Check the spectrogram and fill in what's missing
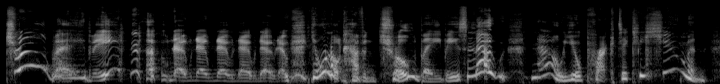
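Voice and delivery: swooping high troll voice with giggles; excited Mother Troll. Acted. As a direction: scoff at the idea, then squeal dreamily.

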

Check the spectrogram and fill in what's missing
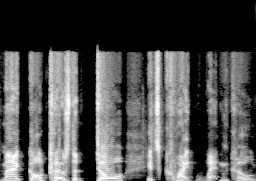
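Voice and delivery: high, loud, slow cry to shut the door; fussy barkeep yelling at the draught; high loud innkeeper shout; innkeeper's alarmed shout. Acted. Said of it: "He goes".

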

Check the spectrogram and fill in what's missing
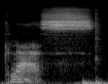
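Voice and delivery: CLASS with a long, audible S at the end; clear final S. Shown as a demonstration. Teacher reminding learners of the last sound, final S pronounced clearly. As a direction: finish CLASS on a full hissed S. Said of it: "Nhớ âm S cuối cùng".

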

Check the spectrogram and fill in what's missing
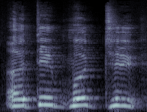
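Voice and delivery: high, slow tearful protest; Lenny crying. A narrator's reading. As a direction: cry it out. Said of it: "Lenny cried".

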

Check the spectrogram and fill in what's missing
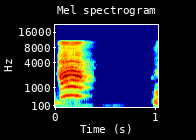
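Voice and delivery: sudden loud high yelp; short piercing mock shriek; imitated rat scream. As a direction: squeal abruptly like a touchy rat. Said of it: "Y de repente le hacen".

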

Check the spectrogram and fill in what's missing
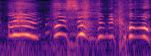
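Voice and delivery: slow, high, crying; sobbing plea. Real, not acted. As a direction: choke out the request for help. Crying, asking bystander for help.

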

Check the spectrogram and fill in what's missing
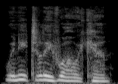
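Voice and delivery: high, quick character voice; urgent plea. A narrator's reading. Swordswoman urging the leader to leave, urgent.

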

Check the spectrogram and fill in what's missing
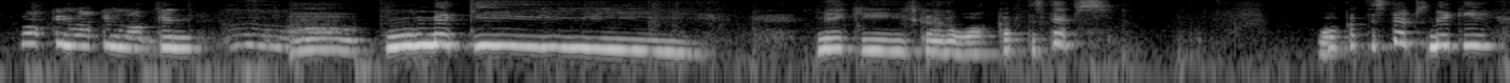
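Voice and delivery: high, sing-song toy mouse voice; playful Mickey voice. Pretend. Parent voices Mickey toy for toddler.

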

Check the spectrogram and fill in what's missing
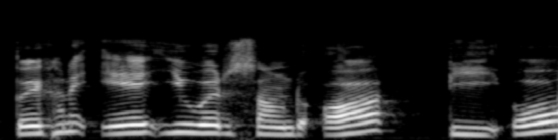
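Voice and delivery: usual speaking voice

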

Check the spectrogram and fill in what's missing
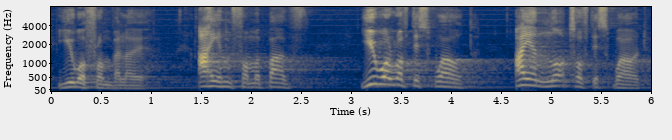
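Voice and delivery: loud, firm declaration; preaching. Acted. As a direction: pronounce each claim. Jesus' words preached loudly.

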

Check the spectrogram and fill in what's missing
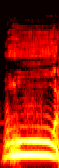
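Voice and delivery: high, loud pained "ooh" in imitation; mock labor groan. Shown as a demonstration. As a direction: groan like a woman hit by a contraction. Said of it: "like that".

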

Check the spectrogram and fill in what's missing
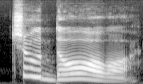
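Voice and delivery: mildly mocking approval; sarcastic. A narrator's reading. Father mock-applauding daughter's decision, sarcastically. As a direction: say it with dry irony. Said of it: "батько саркастично сплеснув у долоні".

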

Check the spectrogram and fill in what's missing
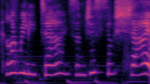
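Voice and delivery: lightly mimicked bashful dancer, high and soft; imitating shy dancer. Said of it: "he doesn't talk like that".

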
